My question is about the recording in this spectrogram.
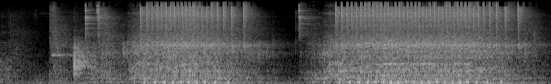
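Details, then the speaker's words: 2007 Honda Metropolitan scooter, on a jumper pack after a loose positive connection (relay suspected bad): two strong bursts of fast, even starter whirring spinning the engine steadily; electric start now cranks normally. "So starter is working now. I think the positive was kind of clicking on and off in there. So that relay probably wasn't working. But now you hit the start button turns over just fine."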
